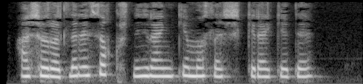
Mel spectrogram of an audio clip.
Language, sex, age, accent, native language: Uzbek, female, 18-24, Farg'ona, Uzbek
